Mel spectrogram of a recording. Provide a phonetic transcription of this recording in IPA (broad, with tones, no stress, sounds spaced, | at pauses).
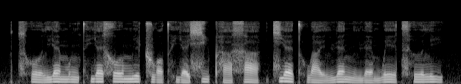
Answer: t͡sʰ o˨˩ ʊ̯ l j ɛ˥˨ m ʊ˨˩ ŋ t̪ʰ j ɛ˦ x o˦ ʊ̯ m i˦ ʈ͡ʂ w ɔ˨˦ t̪ʰ j ɛ˨˦ ɕ i˥˨ pʰ ä˨˩ x ä˥˨ | t͡ɕ j ɛ˥˨ t̪ʰ w a˨˩ ɪ̯ l ɥ ɛ˥˨ n l ɥ ɛ˨˩ m w e˥˨ ɪ̯ t͡sʰ ɹ̩˦ l i˥˨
